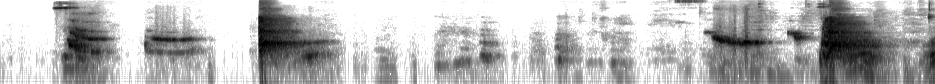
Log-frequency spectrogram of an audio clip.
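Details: Daisy's four-week-old Cavalier King Charles Spaniel puppies in their pen: scattered high yips and short whines, two sharp bark-like yelps standing out, separated by quiet gaps.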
